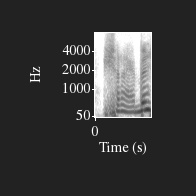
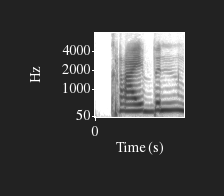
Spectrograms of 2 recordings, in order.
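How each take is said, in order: First: The c is weak, with no k sound. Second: The c is pronounced as a clear k sound. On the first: The speaker calls it right. "C-nya lemah" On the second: The speaker calls it wrong. "Nggak schreiben"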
